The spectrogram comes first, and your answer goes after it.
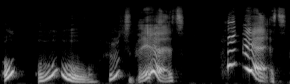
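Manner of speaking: playful, rising excitement that peaks high; delighted preening. Retold or imitated. Admiring herself in the new pink fascinator, rising delighted squeal. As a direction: squeal it as you admire yourself.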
